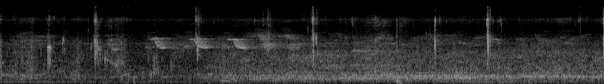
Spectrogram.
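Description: A person chewing and smacking through a mouthful of chicken curry, with scattered sharp, wet mouth clicks.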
